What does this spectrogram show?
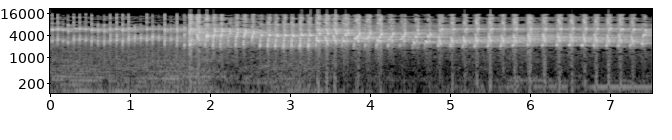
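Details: A lovebird gives a long, shrill chattering trill ("ngekek panjang") of rapid high notes, about three a second, running unbroken throughout; used as a lure call to provoke other lovebirds.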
